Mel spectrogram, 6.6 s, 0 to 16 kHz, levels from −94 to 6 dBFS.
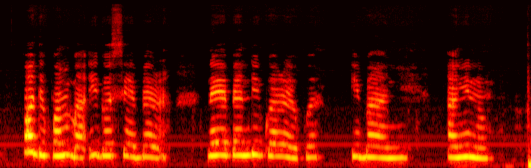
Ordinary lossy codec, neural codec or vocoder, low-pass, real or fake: none; none; 14.4 kHz; real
